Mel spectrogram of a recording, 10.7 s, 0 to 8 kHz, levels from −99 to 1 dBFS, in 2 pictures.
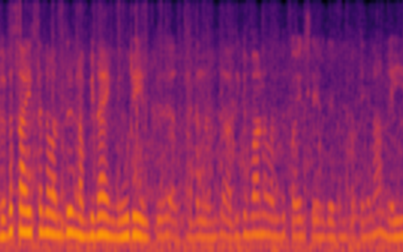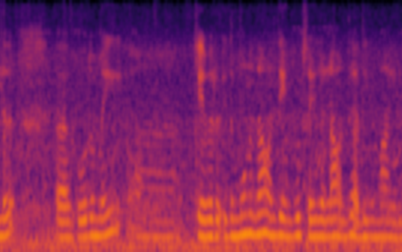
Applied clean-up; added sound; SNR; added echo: none; Livestock, farm animals, working animals; 10 dB; none.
